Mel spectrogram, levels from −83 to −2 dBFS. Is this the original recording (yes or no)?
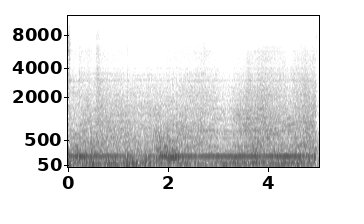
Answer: no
